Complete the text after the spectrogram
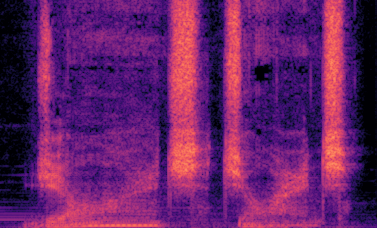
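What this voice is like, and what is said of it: Eerie whispered voice. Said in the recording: “it whispered in my ear ... it kept saying”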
